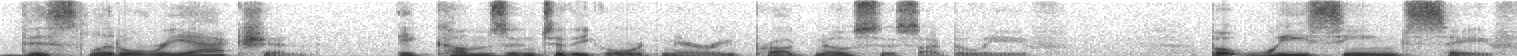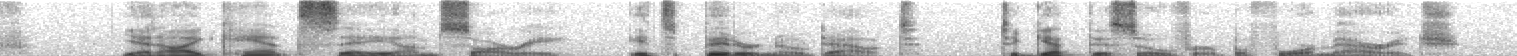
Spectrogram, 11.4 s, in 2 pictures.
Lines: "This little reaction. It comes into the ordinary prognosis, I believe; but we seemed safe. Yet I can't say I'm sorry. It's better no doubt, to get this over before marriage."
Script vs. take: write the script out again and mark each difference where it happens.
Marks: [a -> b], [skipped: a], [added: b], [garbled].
"This little reaction. It comes into the ordinary prognosis, I believe; but we seemed safe. Yet I can't say I'm sorry. It's [better -> bitter] no doubt, to get this over before marriage."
